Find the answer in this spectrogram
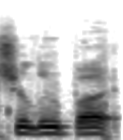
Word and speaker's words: chalupa: a thing on it called chalupa it's it rhymes with chanupa so yeah that's how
